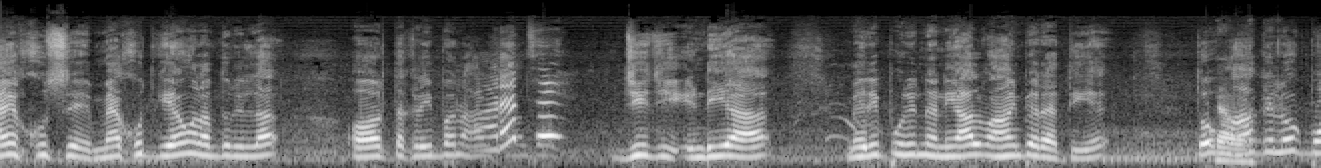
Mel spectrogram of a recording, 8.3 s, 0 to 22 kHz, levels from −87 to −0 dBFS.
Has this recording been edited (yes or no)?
no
